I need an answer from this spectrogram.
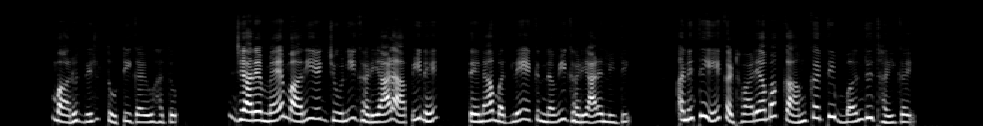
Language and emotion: Gujarati, sad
